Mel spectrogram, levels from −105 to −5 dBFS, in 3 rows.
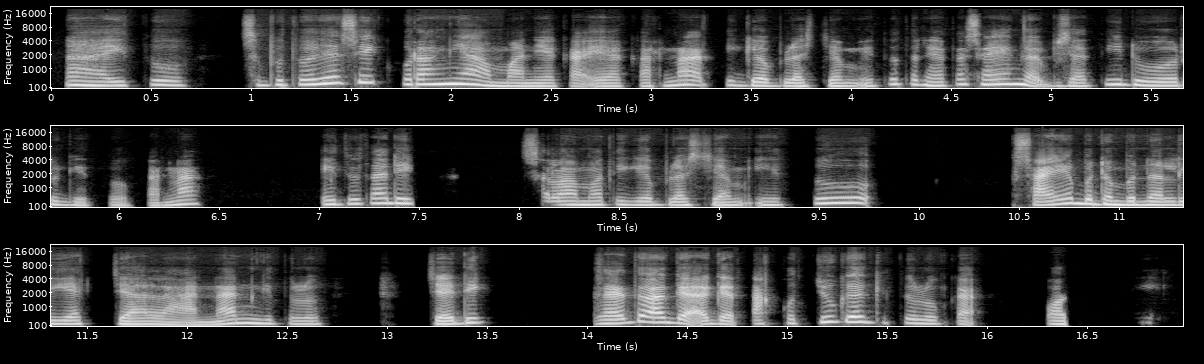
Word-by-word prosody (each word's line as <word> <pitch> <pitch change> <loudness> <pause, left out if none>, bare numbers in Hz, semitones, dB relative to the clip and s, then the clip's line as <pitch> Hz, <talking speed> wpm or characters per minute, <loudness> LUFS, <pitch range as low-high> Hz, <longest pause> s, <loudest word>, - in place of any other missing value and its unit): Nah 200 -2 +4
itu. 195 +2 -2 0.3
Sebetulnya 220 +6 +1
sih 335 0 +1
kurang 240 +1 +4
nyaman 180 -12 +3
ya, 150 - 0
Kak, 140 -1 -2
ya 150 - 0
karena 175 +9 -1
13 165 -5 0
jam 150 0 -1
itu 160 +9 -6
ternyata 200 -3 -2
saya 230 -1 +2
enggak 235 - +2
bisa 160 0 -2
tidur 195 -6 0
gitu 150 -2 -8
karena 145 +9 -1 0.7
itu 195 +2 -1
tadi 235 0 +2 0.6
selama 170 0 -1
13 165 -3 -2
jam 145 +1 -2
itu 235 +11 -1 0.7
saya 160 +7 +4
bener-bener 170 -6 +3
lihat 165 0 0 0.2
jalanan 145 - +1
gitu 170 -3 -7
loh. - - -12 0.5
Jadi 160 +9 +3 0.6
saya 180 +1 +5
tuh 260 - +6
agak-agak 170 -8 +5
takut 175 +2 -4
juga 255 0 +3
gitu 210 -3 -9
loh, 170 - -3
Kak, - - -3 0.3
"Waduh 155 -1 -3 0.2
ini 220 - -25
175 Hz, 150 wpm, -21 LUFS, 155-220 Hz, 0.7 s, tuh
